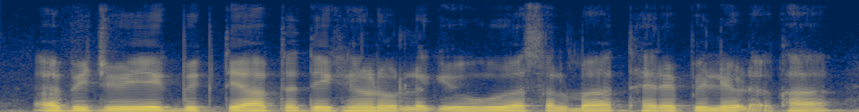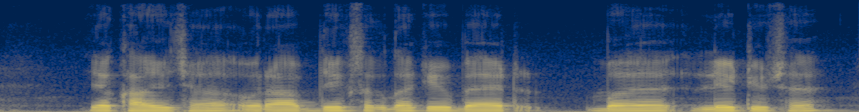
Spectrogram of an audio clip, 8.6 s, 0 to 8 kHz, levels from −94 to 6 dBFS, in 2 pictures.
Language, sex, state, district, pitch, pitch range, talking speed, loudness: Garhwali, male, Uttarakhand, Tehri Garhwal, 120 Hz, 120-125 Hz, 190 wpm, -14 LUFS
